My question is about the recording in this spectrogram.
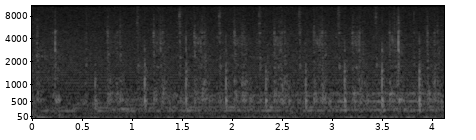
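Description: Domestic sewing machine running, stitching through a quilt during ruler work: a faint steady motor hum with rapid light ticking from the needle mechanism.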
